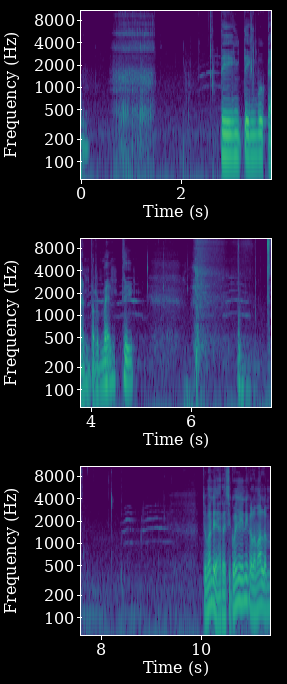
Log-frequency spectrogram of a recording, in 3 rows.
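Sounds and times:
speech: 2.8s - 5.0s, 10.0s - 11.3s
cat in heat yowling outdoors: 3.9s - 5.1s, 8.4s - 9.4s.

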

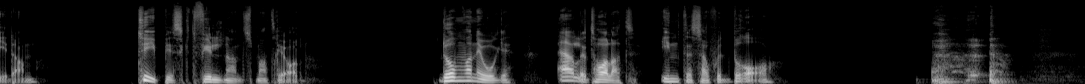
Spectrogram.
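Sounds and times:
speech: 0.0s - 0.4s, 1.4s - 3.1s, 4.4s - 7.8s, 9.3s - 9.9s
man coughing: 9.3s - 10.2s
man's rough breath: 10.2s - 10.8s.

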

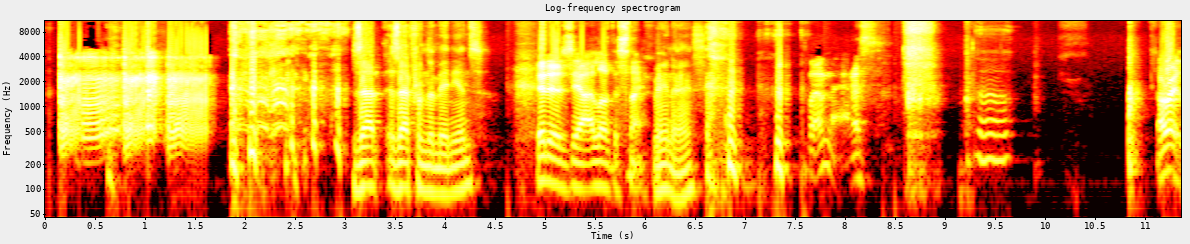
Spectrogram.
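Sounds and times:
loud buzzy raspy fart noises: 0.0s - 1.9s
speech: 3.2s - 9.7s, 11.1s - 11.3s.

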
